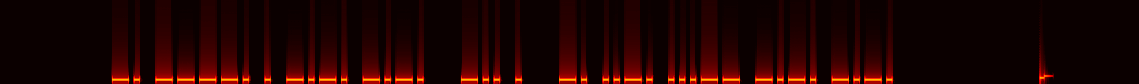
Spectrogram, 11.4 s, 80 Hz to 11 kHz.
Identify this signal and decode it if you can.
Morse code, heard as a keyed tone, about 21 wpm, 700 Hz. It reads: N9ECC DE NF3CC
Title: USA Callsign DE Callsign 22wpm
